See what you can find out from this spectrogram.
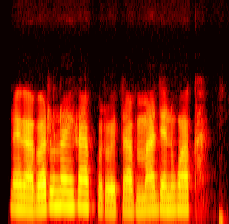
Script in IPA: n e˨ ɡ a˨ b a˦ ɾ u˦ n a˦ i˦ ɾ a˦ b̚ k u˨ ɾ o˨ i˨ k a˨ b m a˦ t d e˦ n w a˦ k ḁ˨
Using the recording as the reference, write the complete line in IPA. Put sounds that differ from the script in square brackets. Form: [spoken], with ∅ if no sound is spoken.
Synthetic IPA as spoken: n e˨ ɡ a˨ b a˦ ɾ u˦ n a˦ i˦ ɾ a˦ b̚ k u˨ ɾ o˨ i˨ [t] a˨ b m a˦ [∅] d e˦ n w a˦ k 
